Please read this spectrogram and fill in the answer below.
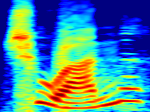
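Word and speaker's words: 川: Par exemple, le caractère qui signifie rivière, donc chuan, ça se prononce, hein, rien n'indique qu'ils doivent être prononcés ainsi.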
